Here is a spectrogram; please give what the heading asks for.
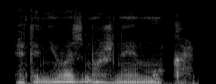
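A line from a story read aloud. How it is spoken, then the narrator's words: Whispered. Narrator (Russian): прошептал он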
